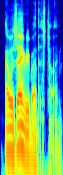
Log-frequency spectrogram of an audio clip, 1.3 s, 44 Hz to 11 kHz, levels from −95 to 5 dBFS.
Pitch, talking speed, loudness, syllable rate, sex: 90 Hz, 280 wpm, -18 LUFS, 6.5 syllables/s, male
